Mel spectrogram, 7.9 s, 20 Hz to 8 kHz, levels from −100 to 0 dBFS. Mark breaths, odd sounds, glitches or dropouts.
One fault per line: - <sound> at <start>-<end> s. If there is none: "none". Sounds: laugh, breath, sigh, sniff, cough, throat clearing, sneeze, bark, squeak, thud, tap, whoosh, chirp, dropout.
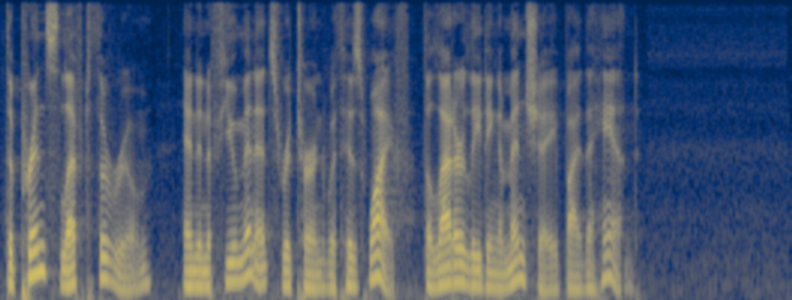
none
